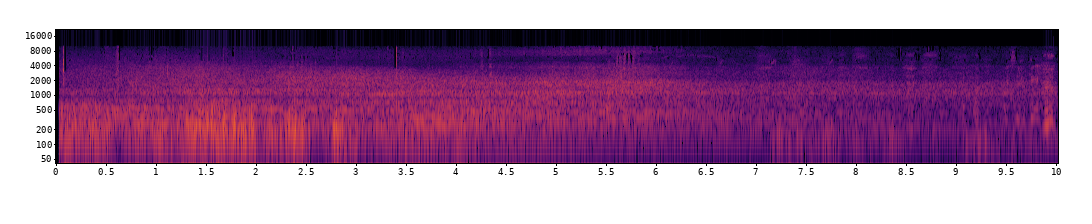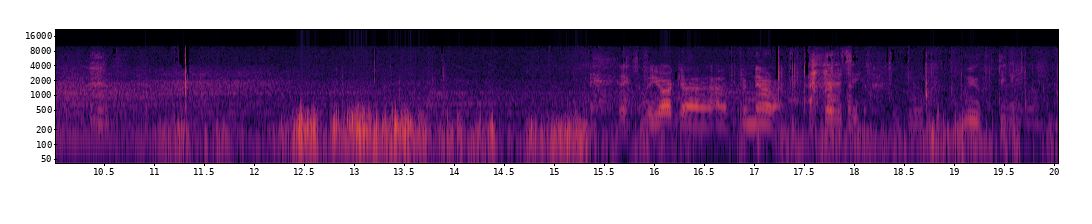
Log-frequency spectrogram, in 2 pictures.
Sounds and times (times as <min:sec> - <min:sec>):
Speech: 0:15.8 - 0:19.9
Clip-clop: 0:16.6 - 0:20.0.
